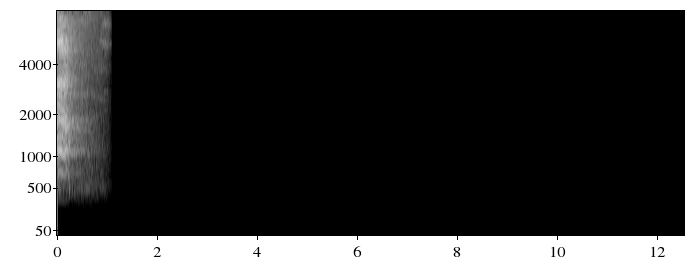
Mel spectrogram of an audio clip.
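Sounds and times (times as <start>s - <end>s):
bird giving harsh grating caws: 0.0s - 1.0s.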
